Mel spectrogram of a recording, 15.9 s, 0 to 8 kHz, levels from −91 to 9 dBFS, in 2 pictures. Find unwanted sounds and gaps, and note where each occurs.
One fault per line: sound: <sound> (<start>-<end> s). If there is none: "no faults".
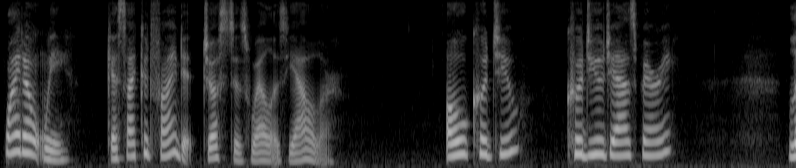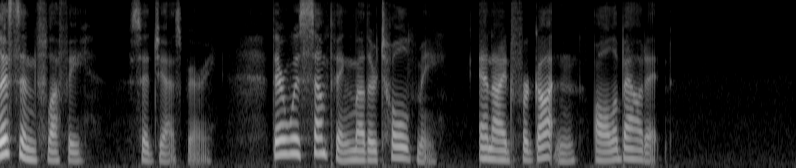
no faults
